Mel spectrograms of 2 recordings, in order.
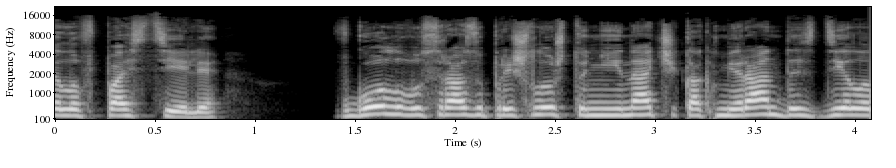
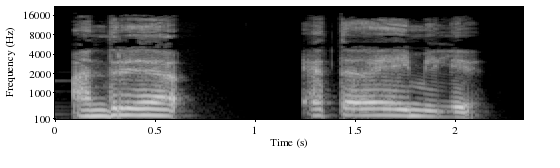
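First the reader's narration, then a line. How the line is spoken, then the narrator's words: Hoarse voice over phone. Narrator (Russian): раздался в трубке хриплый голос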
